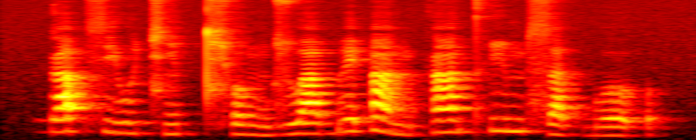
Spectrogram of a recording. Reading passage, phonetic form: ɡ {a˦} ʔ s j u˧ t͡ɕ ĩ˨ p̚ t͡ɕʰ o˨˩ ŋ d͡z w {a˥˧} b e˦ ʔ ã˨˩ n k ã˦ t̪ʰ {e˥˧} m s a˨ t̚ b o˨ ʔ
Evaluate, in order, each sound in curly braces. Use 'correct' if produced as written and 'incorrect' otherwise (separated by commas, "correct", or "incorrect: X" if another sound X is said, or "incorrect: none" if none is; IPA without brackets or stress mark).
correct, incorrect: a˧, incorrect: i˥˧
